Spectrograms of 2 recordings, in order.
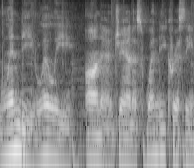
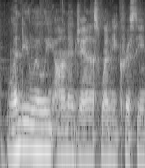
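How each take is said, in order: First: The names are said at a slower pace. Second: The names are said at a faster pace.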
